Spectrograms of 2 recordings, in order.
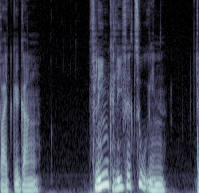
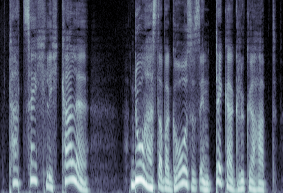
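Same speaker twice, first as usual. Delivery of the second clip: much higher, bright and louder cry of praise; delighted praise; 6 semitones higher, 6 dB louder than usual. A narrator's reading. The professor praises Kalle's find, high and delighted. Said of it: "lobte Sandkörnchen".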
